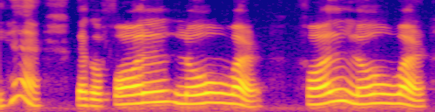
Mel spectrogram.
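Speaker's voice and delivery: Follower said slowly and clearly for the class; slow model reading. Shown as a demonstration. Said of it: "teacher models word slowly". (Follower ধীরে স্পষ্ট করে বলা)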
